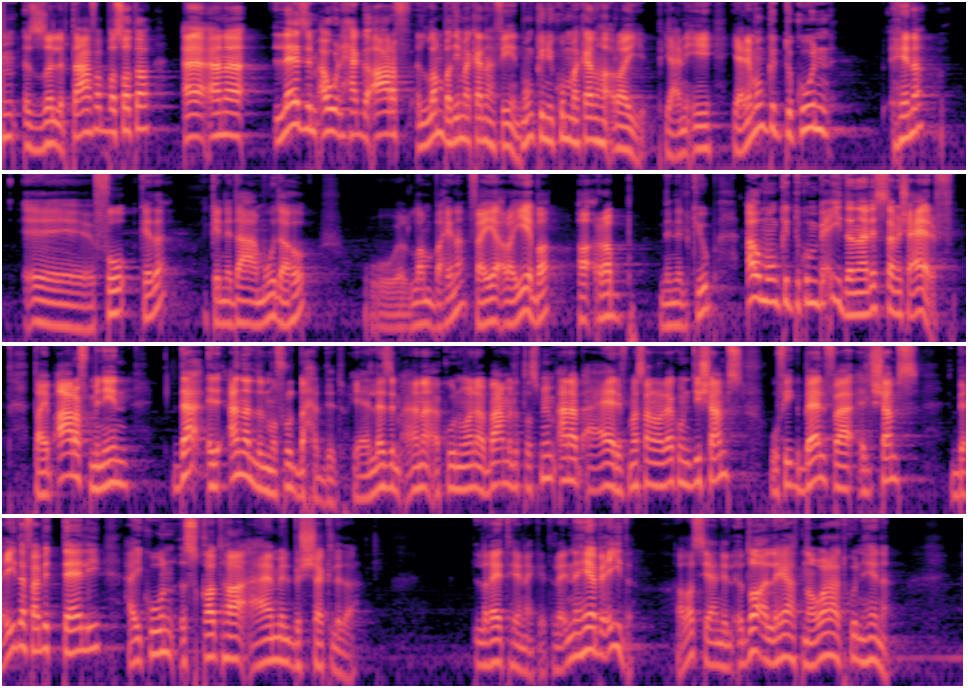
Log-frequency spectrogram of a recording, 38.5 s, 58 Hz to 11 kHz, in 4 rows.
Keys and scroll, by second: 3.3 space.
